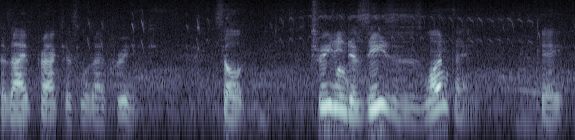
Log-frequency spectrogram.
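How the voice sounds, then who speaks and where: A man talks at a medium pitch and a moderate pace. Background noise is noticeable. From United States. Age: 60s. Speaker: homeopathic doctor and teacher. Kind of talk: interview. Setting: summer school in Prague.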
